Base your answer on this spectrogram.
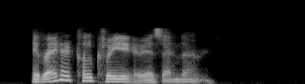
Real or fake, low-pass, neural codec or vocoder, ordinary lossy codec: fake; 5.4 kHz; codec, 16 kHz, 0.5 kbps, FreqCodec, larger model; MP3, 32 kbps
